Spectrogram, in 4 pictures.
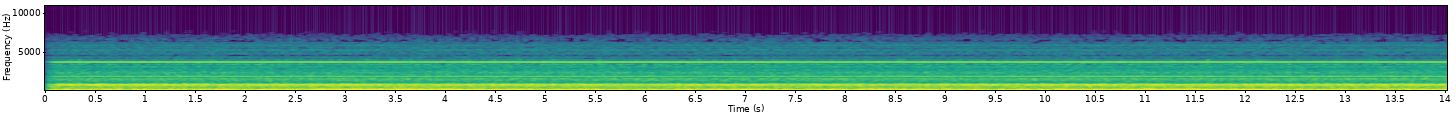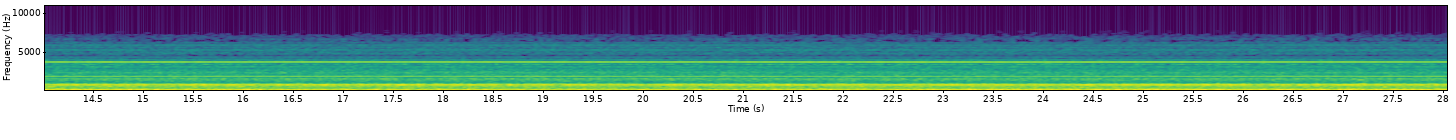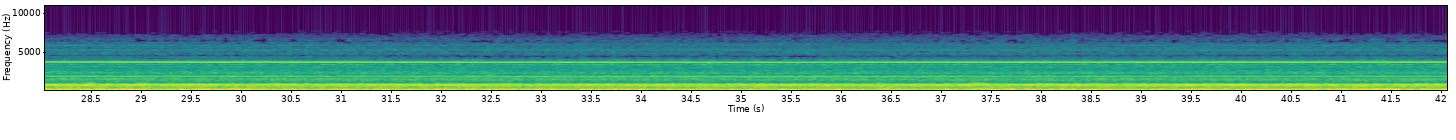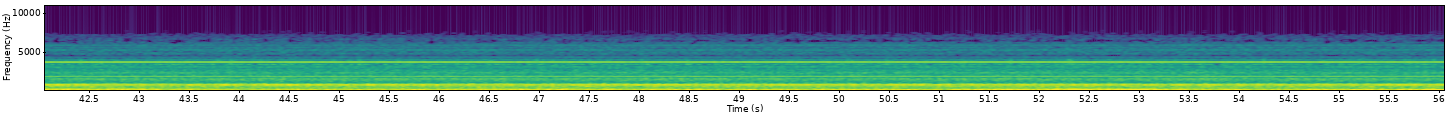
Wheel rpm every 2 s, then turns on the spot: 0, 0, 0, 0, 0, 0, 0, 0, 0, 0, 0, 0, 0, 0, 0, 0, 0, 0, 0, 0, 0, 0, 0, 0, 0, 0, 0, 0.
none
